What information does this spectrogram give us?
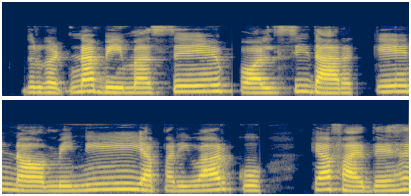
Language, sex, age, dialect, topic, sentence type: Hindi, female, 18-24, Awadhi Bundeli, banking, statement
